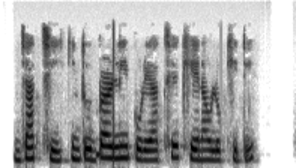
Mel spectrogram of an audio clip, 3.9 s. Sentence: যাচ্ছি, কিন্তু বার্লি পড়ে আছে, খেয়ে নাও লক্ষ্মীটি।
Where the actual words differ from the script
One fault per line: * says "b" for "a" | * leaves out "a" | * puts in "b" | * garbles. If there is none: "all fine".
all fine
